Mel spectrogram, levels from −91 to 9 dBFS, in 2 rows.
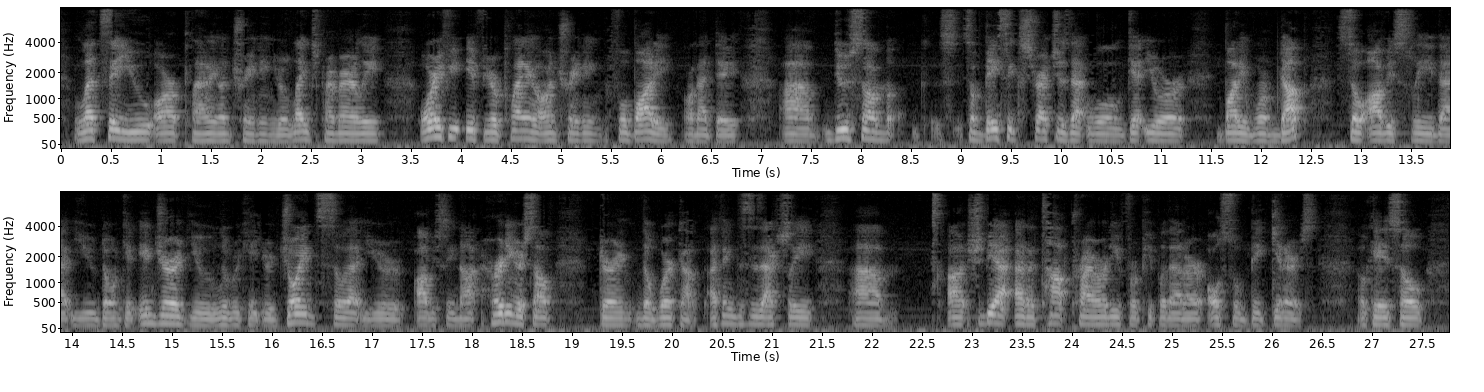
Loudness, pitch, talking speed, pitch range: -29 LUFS, 105 Hz, 170 wpm, 100-120 Hz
